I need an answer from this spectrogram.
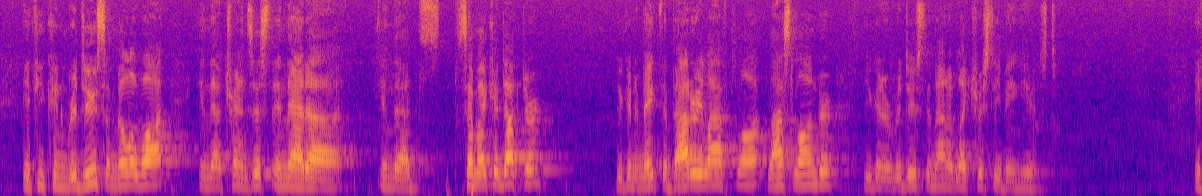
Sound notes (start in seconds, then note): none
